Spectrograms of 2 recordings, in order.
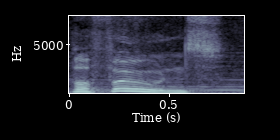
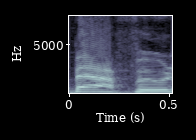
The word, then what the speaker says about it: buffoon: Now, if we're going to talk about buffoons, that's spelled B U FF O N. All right. Not It's not baffoon, it's buffoon.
